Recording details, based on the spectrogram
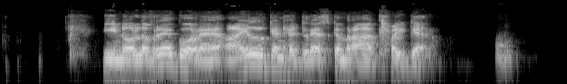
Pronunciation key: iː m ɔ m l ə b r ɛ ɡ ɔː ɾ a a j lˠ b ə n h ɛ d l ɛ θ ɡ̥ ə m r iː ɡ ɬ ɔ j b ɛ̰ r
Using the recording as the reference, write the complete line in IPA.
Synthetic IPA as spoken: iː n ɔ l ə v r ɛ ɡ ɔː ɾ ɛ a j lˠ ɡ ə n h ɛ d l ɛ θ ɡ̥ ə m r aː ɡ ɬ ɔ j ɡ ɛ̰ r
